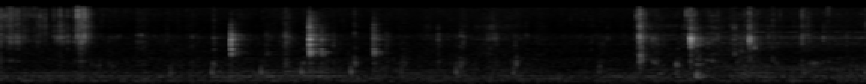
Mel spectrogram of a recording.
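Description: Close-up chewing of fried dried fish and rice eaten by hand, with scattered sharp clicks and crackles from the mouth.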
